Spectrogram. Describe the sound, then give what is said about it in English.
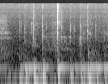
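Typing on a computer keyboard as a tweet is entered: many quick, irregular keystroke clicks with a steady low hum running beneath them. “Type in B.O.B.'s tweet. You type it in.”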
